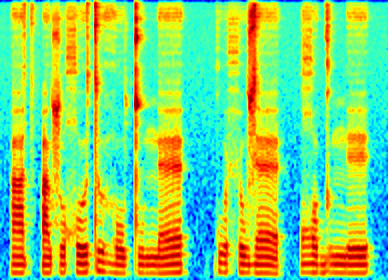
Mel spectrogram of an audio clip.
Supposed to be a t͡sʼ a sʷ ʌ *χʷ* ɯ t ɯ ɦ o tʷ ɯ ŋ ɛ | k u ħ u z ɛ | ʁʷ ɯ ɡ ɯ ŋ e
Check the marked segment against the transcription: correct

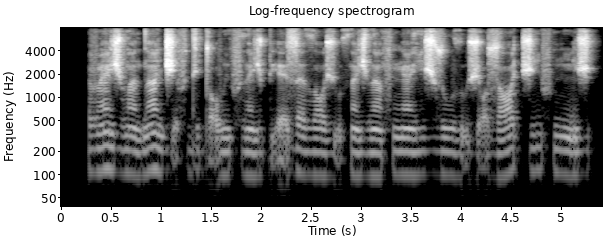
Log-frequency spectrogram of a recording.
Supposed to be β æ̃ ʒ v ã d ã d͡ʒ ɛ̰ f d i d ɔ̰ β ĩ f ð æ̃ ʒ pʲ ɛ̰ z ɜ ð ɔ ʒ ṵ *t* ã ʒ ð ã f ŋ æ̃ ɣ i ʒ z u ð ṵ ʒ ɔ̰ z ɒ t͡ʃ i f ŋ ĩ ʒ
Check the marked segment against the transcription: incorrect: θ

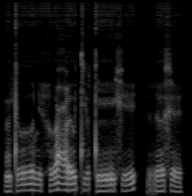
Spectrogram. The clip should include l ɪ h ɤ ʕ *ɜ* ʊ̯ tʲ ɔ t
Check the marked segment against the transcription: correct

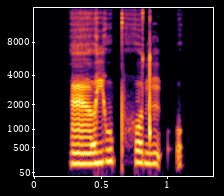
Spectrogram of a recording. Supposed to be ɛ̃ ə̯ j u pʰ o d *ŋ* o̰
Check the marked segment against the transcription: correct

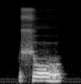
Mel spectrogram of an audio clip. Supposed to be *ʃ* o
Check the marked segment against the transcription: correct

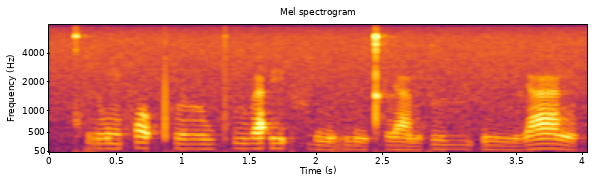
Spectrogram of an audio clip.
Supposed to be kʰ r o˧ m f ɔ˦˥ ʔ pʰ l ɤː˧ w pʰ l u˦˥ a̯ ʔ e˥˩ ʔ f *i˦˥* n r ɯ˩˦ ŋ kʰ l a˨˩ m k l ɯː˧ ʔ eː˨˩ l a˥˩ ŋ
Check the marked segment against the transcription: incorrect: i˨˩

